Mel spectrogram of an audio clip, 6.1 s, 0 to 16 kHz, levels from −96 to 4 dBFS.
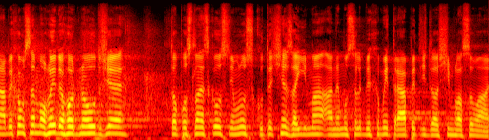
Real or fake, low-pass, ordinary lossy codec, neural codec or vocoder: real; 14.4 kHz; AAC, 96 kbps; none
